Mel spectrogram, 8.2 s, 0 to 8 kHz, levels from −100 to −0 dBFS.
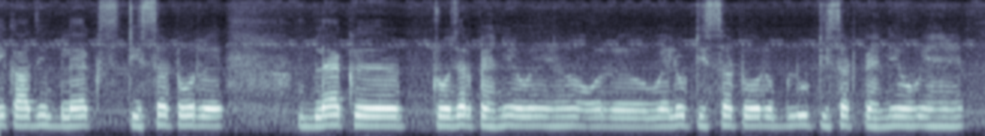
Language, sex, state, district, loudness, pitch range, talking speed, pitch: Hindi, male, Jharkhand, Deoghar, -16 LUFS, 155-170 Hz, 140 wpm, 160 Hz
